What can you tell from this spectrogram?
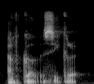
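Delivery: a low, breathy whisper of a joke; secretive whisper. Retold or imitated. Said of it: "I'm like".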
